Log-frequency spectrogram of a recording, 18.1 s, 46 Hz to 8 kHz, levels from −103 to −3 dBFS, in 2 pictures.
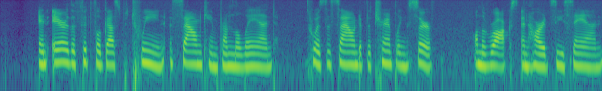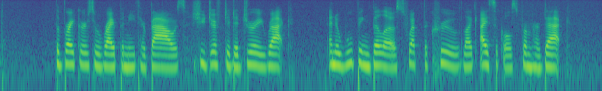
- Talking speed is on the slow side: No, average, 175 wpm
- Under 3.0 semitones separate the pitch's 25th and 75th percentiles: Yes, narrow, 2.4 semitones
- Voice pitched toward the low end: No, high, 195 Hz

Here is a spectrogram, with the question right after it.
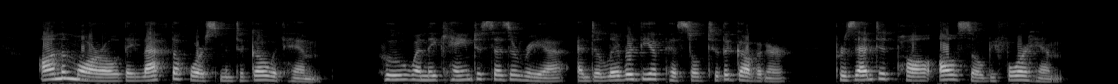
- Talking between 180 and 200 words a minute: No, average, 155 wpm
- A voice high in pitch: Yes, high, 195 Hz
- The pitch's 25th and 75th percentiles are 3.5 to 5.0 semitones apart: Yes, average, 4.3 semitones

